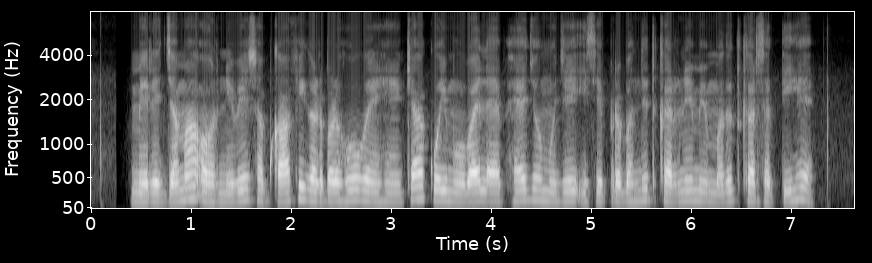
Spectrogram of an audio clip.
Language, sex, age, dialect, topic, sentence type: Hindi, male, 18-24, Hindustani Malvi Khadi Boli, banking, question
